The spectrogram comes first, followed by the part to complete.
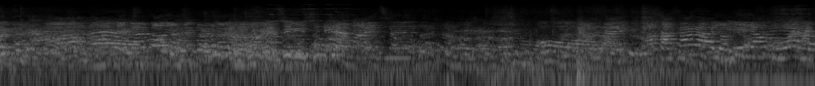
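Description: Many overlapping voices of children and adults chattering at once, with no single speaker standing out.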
